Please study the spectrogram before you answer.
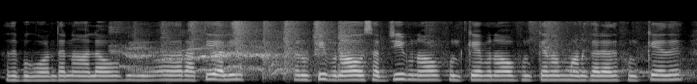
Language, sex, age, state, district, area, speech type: Dogri, female, 30-45, Jammu and Kashmir, Reasi, rural, spontaneous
